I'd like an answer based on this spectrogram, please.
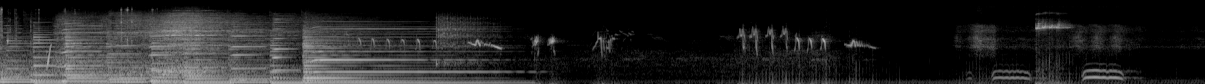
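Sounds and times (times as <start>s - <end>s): small birds chirping: 3.2s - 12.0s.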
